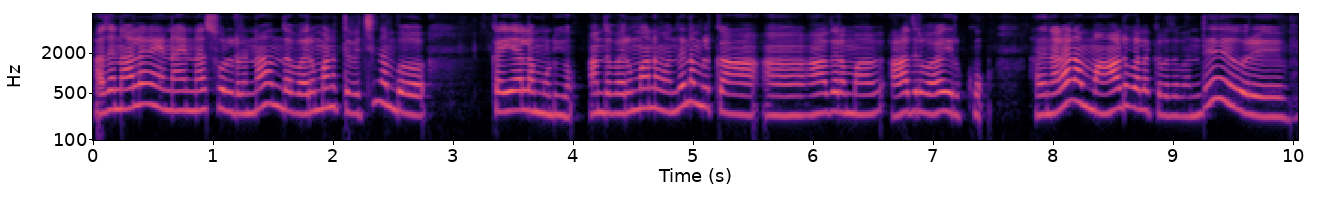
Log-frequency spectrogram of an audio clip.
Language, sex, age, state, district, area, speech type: Tamil, female, 30-45, Tamil Nadu, Nilgiris, urban, spontaneous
